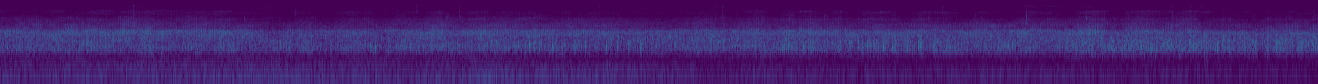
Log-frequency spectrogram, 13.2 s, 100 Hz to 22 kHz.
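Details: Frog chorus from lotus rice paddies along a country road in Echizen, Fukui, Japan, June 12, 2021, mixing Japanese tree frogs, black-spotted pond frogs, wrinkled frogs, Schlegel's and forest green tree frogs: dense continuous trilling croaks under a low engine-like rumble.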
